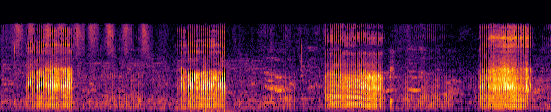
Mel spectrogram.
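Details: A pet skunk purring: rough, raspy, broadband bursts about a second long, repeated four times at intervals of two to three seconds, with quiet room sound between them.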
